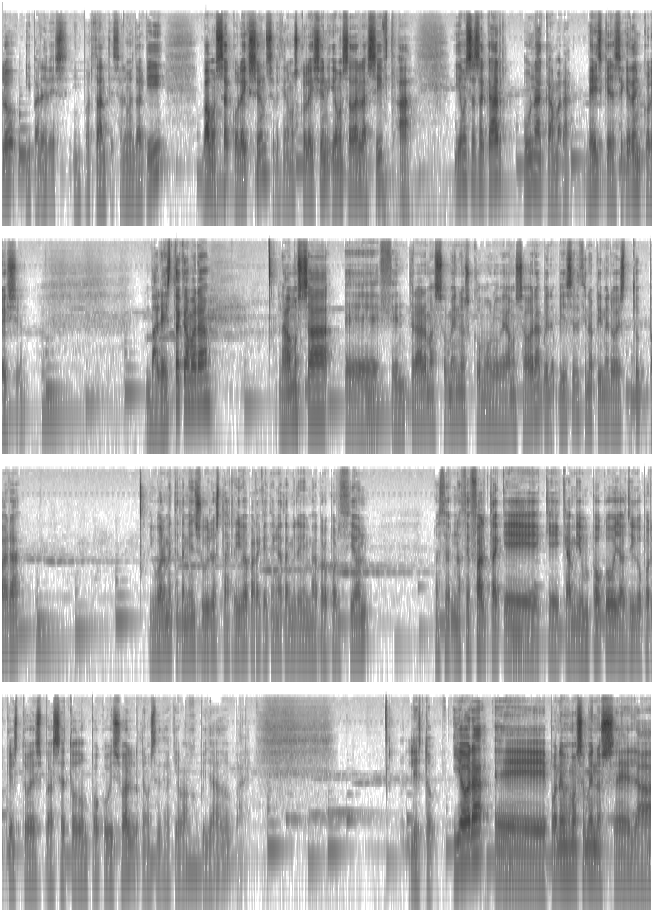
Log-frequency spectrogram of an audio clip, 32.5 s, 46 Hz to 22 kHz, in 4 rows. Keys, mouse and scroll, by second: 1.6 click, 2.8 click, 4.8 shift+a, 10.0 middle click, 10.2 middle click, 15.0 right click, 15.5 scroll up 3, 16.0 shift+middle click, 17.5 middle click, 18.7 click, 21.2 click, 22.9 click, 24.4 click, 25.8 click, 26.8 click, 28.5 right click, 28.8 middle click, 30.0 middle click, 30.5 shift+middle click, 31.2 middle click, 32.2 middle click.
